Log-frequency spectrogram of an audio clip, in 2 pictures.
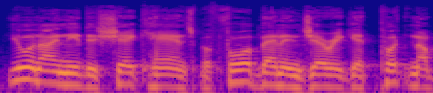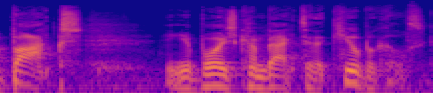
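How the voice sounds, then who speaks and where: An actor playing a shrewd, folksy old media mogul in an audio drama, haggling in a wry, needling, Yiddish-peppered way. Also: male voice, mid-range voice, fairly quick, fairly bright tone, close to an everyday voice. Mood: scheming. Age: older.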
